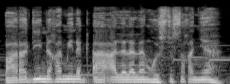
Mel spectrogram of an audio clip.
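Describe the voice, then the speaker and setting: A man's voice: fairly low pitch, level tone, fast talker, faint music behind, close to an everyday voice. Troubled, earnest young man, played by an actor. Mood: resigned, explaining. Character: worried young man, devoted son of an ailing mother. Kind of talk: radio drama acting.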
